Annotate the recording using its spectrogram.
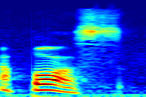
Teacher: então realmente ela é uma oxítona, porque a sílaba tônica é a última. E a oxítona ocorre quando a última sílaba de uma palavra é a tônica, como neste caso.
